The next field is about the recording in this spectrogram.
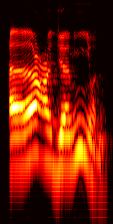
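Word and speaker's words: أأعجمي: Bacaan tashil ini artinya meringankan bacaan hamzah yang kedua. Ini terdapat di surat ke-41 ya, yaitu surat Hamim atau As-Sajdah Fussilat ya, ayat 44 juz 24. Bacaannya a'jamiyun.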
